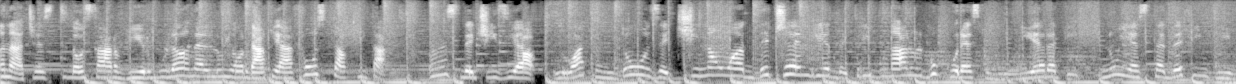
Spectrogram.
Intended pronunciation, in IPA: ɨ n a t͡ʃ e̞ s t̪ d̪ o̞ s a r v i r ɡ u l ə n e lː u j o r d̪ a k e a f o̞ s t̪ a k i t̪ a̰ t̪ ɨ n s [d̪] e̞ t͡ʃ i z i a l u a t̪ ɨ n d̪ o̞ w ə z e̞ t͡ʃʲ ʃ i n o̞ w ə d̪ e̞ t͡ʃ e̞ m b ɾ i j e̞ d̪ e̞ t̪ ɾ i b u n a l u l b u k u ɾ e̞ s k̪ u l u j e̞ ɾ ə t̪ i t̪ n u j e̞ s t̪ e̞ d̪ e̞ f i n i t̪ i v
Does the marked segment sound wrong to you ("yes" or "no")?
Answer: no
